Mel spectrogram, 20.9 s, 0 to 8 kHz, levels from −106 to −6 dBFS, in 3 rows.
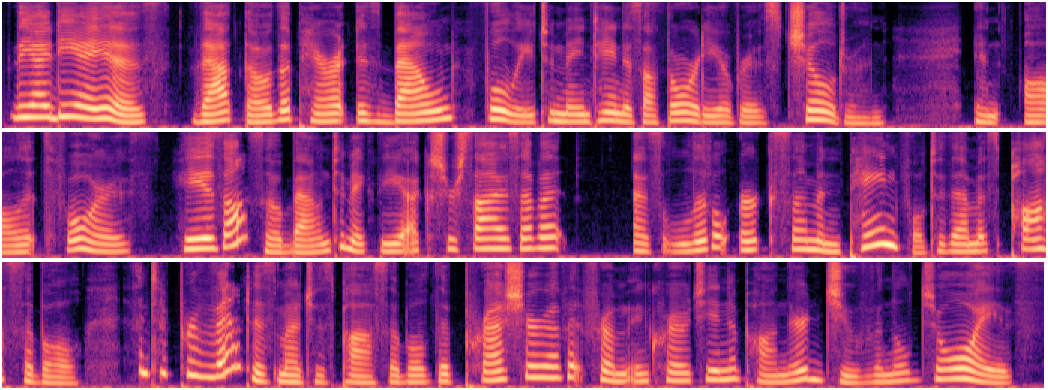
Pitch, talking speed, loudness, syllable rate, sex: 195 Hz, 165 wpm, -19 LUFS, 4.8 syllables/s, female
